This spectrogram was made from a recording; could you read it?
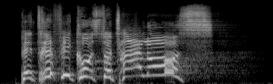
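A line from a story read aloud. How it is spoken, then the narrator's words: Roaring again. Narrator (German): brüllte Harry von Neuem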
